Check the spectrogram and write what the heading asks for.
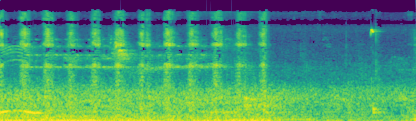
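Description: Rubbing and rasping of horse hair as the mane is worked through by hand during a trim, over a steady background of rapid, even insect chirping.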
